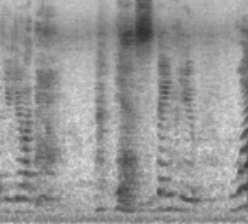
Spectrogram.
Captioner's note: gasps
